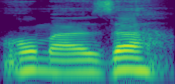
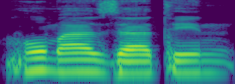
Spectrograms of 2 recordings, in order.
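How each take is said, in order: First: The word ends with a soft 'h' sound. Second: The word ends with a full 'tin' sound. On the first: The reader stops on this word. "এখানে থামলে হবে হুমা জাহ" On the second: The word is read in full without stopping. "একবার আমি পূর্ণাঙ্গটা উচ্চারণ করছি, যেটা বানান করলে যেটা হয়"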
